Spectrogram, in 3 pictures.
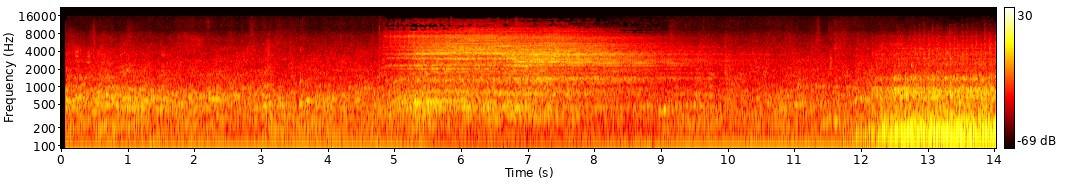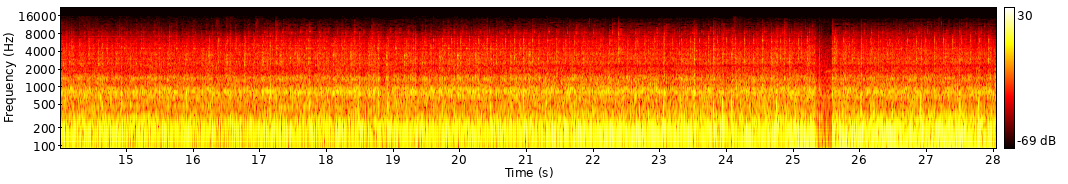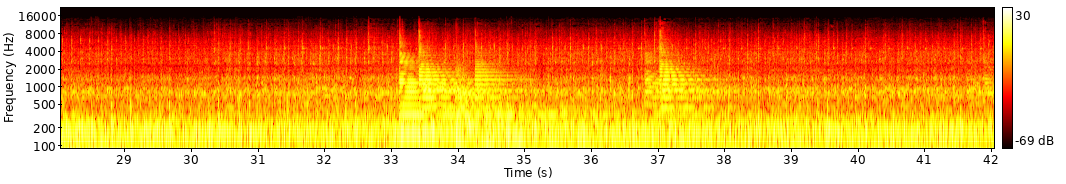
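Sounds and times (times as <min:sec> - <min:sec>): engine-like drone: 0:04.8 - 0:10.8, 0:12.1 - 0:42.0.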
